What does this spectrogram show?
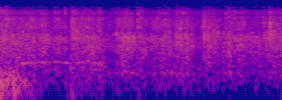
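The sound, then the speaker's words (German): Audience applause for all the helpers at a worship and prayer gathering: a steady, dense wash of many hands clapping at once, sustained at an even loudness for the full two seconds with no voices standing out. “Lasst uns mal allen, die hier mitwirken, einen Applaus geben.”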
